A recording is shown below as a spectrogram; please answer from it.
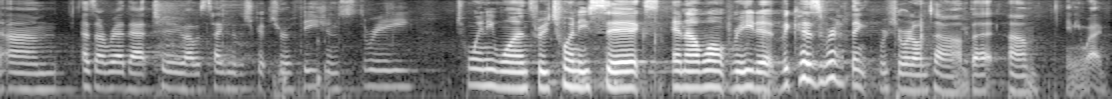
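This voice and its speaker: A woman giving a humble church testimony and reading scripture aloud, quiet with fillers. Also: mid-range voice. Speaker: church member sharing a reflection. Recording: echoey hall.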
